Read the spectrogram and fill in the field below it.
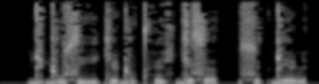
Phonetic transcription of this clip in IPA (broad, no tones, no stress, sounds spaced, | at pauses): ɖ i ɖ u ɬ iː kʲ ɛ ɖ u t̪ʰ ø ç ɡʲ ɛ ɬ ə | ɬ ø k ɖ e ɳ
